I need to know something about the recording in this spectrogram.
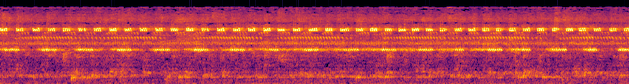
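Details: Steady cricket chirping for repelling rats, bedtime listening and bird song training: a mid-pitched chirp roughly every half second against a constant, sharper high-pitched pulsed trill from another caller.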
